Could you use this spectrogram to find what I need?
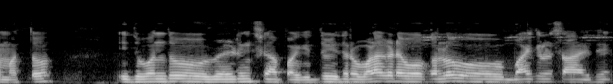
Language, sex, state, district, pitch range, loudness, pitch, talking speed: Kannada, male, Karnataka, Koppal, 115-130 Hz, -17 LUFS, 125 Hz, 105 wpm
